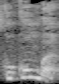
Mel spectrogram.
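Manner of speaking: "cucumber" as koo-KOOM-ber; common mispronunciation. Shown as a demonstration. Teacher quoting what people say, cucumber as koo-KOOM-ber. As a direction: say cucumber with OO vowels. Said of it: "it is wrong pronunciation".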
